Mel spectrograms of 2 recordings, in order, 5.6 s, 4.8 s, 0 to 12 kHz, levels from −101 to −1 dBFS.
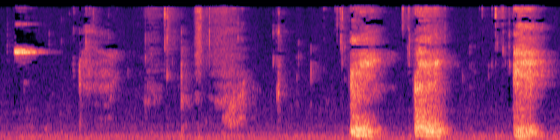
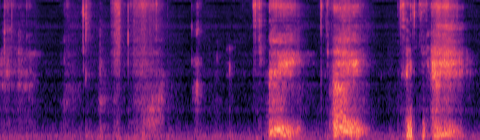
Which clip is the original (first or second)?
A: first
